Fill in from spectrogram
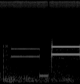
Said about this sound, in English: Anybody remember that sound? Yes. Mags? Does that sound familiar? Yeah, it's a dial-up modem. That sound always takes me back to Mexico.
